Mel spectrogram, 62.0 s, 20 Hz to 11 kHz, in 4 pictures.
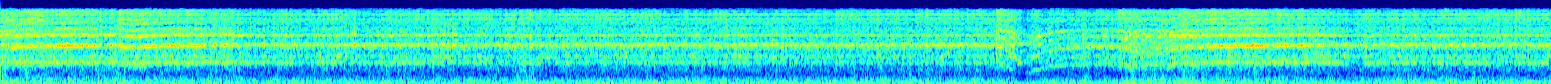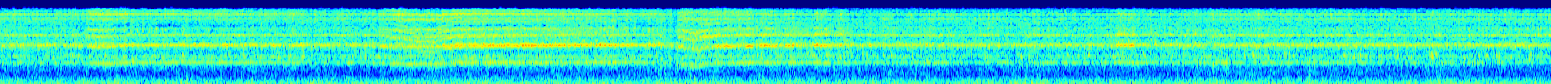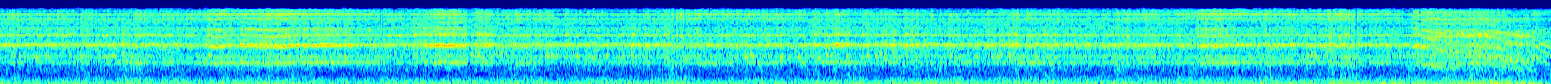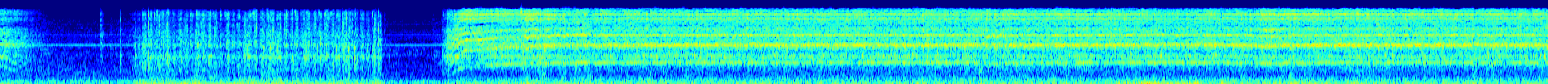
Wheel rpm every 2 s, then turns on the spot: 230, 230, 230, 230, 210, 190, 230, 230, 230, 230, 230, 230, 230, 230, 230, 230, 230, 230, 230, 230, 230, 230, 230, 70, 50, 90, 230, 230, 230, 230, 230.
48-50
